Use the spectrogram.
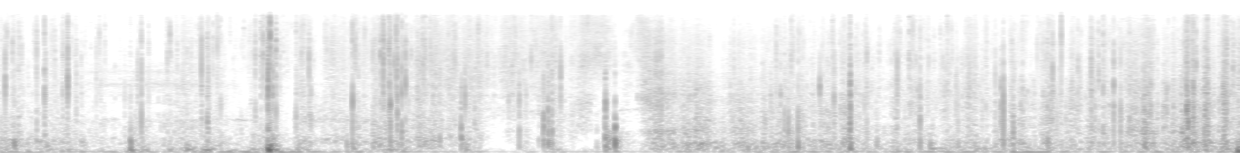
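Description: A small brush strokes clear plastic cling film stretched over the microphone. It produces dense, quiet brushing, scratching and crinkling with sharp bright crackles throughout and a soft low rumble underneath.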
